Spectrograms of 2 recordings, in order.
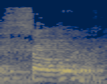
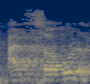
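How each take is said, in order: First: It begins directly with a plain s sound. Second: It begins with a vowel before a doubled s. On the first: The article is not read at all. The speaker calls it wrong. "Kalau tidak dibacaannya berarti sabunu" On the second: The article is read but merged into the next sound. The speaker calls it right. "dibaca alifnya, cuma ditenggelamkan"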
